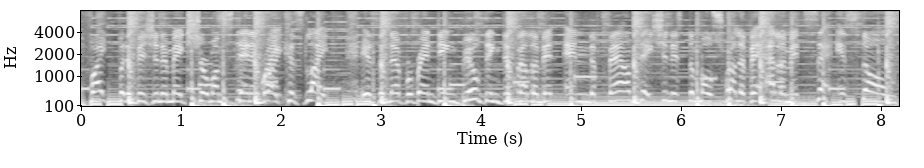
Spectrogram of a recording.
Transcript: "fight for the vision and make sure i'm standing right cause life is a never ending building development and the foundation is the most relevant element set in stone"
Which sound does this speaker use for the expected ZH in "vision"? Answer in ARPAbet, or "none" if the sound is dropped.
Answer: ZH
